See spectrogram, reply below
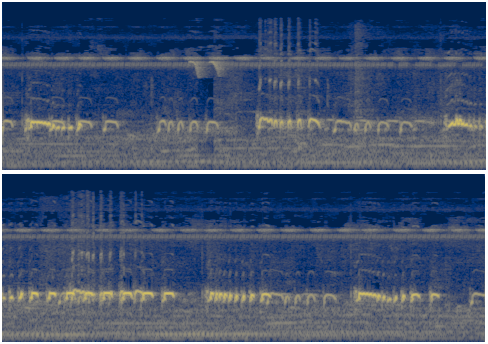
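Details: Local zebra dove singing loudly to stimulate silent doves: repeated phrases of rapid, clipped cooing notes running almost throughout, with a steady shrill insect background and a faint chirp.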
